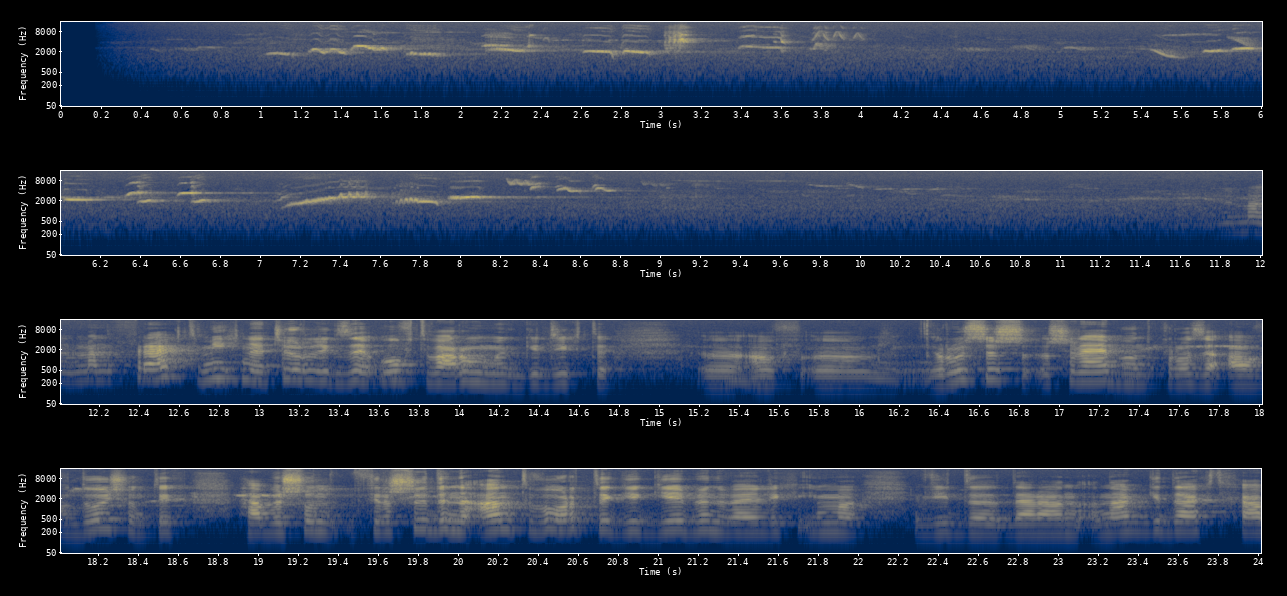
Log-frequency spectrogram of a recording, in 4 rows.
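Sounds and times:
faint outdoor hiss: 0.2s - 24.0s
songbirds singing: 0.2s - 24.0s.

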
